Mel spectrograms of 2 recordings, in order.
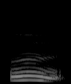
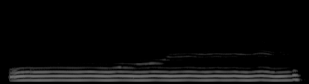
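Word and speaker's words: ы: Start saying exaggeratedly articulated letter u, and then, while still pronouncing it, change the shape of your lips so it looks like you're smiling. U. It should sound like this.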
